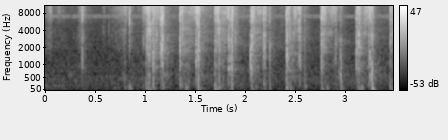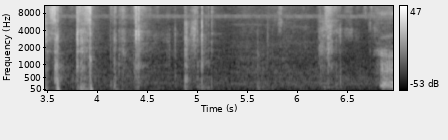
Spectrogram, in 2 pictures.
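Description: A deck of tarot cards being shuffled by hand, a rapid series of crisp riffling bursts in an uneven rhythm, close and fairly loud, with no talking.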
